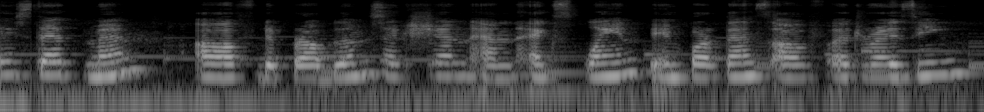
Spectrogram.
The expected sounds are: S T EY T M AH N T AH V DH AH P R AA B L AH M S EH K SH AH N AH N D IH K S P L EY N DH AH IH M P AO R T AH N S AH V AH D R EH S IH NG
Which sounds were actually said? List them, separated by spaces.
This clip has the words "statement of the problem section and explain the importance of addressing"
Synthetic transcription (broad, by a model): S T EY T M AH N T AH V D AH P R AA B L AH M S EH K SH AH N AH N D IH K S P L EY N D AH IH M P AO R T AH N S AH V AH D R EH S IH NG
